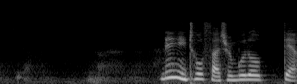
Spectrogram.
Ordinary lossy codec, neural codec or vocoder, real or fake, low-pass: none; codec, 16 kHz, 0.5 kbps, FunCodec, trained on LibriTTS, 25 frames a second; fake; 7.2 kHz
